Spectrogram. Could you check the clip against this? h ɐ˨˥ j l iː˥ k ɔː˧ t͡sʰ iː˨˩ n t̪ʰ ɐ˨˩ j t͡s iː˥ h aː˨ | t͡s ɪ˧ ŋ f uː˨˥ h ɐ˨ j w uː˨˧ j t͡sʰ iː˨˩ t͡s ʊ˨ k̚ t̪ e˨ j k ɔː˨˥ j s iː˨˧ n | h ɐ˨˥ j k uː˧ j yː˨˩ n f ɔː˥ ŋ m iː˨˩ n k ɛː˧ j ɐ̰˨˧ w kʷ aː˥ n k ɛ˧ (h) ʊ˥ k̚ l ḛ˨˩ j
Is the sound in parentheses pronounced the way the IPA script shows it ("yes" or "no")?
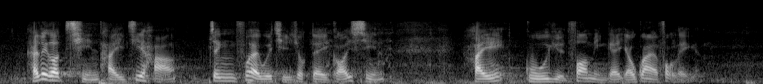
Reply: no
